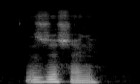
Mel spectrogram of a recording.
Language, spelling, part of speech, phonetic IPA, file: Polish, zrzeszenie, noun, [zʒɛˈʃɛ̃ɲɛ], LL-Q809 (pol)-zrzeszenie.wav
